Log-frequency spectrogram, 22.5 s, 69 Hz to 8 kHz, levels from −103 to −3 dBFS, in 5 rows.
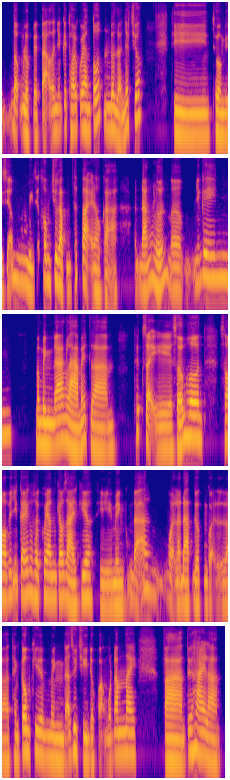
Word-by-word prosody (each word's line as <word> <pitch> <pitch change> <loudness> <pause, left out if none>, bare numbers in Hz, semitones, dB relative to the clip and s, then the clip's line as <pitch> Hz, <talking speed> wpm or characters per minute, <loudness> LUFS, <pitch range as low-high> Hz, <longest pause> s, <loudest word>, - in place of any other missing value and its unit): động - - -3
lực, 130 -3 +1
ưm, - - -39
để 120 - -1
tạo - - -2
ra 135 - -1
những 145 0 -4
cái 165 - -6
thói 145 0 +1
quen 155 0 +1
tốt, 185 +9 +1
ừm, 150 - -4
đơn 150 -3 +1
giản 110 -3 0
nhất 170 +7 -1
trước. 215 +2 +1 0.6
Thì 125 -1 0 0.2
thường 125 -3 +3
thì 125 - -1
sẽ 120 - -4
mình 170 -8 -3
sẽ - - -12
không 175 -2 -1
chưa 180 +3 +2
gặp 160 - +4 0.2
thất 190 +1 -10
bại 170 - +3
nào 125 -2 -2
cả - - -3 0.4
đáng 145 +7 -1
lớn, 155 +9 0
ờ, 135 -1 -2
những 245 -10 -12
cái, 200 -2 +3
ưm, 190 0 -3 0.5
mà 140 - +2
mình 135 -1 +3
đang 150 +3 +5
làm 125 -3 +5
ấy, 150 - 0
là 115 -3 +1 0.6
thức 200 0 -6
dậy 120 0 +1
sớm 130 +6 +4
hơn 170 -2 +6 0.4
so 150 -2 +3
với 160 +2 -5
những - - -5
cái 165 0 0
thói 160 -3 -1
quen 150 -2 +2
kéo 150 0 +3
dài 120 -6 +3
kia 150 -1 +1 0.2
thì 115 -1 -4
mình 115 0 0
cũng 135 - -11
đã, 195 +9 0 0.4
gọi 145 - -4
là 120 +1 -1
đạt 120 0 +1
được, 125 -3 -3
gọi 125 -2 -7
là 120 0 -4
thành 130 -2 -5
công 155 +3 +4
khi 150 -1 -1
mình 125 -3 -1
đã 130 - 0
duy 165 +3 0
trì 120 -1 -2
được 120 0 -6
khoảng - - -6
1 120 +1 -6
năm 145 +1 +2
nay. 145 -1 +2 0.6
Và 120 -1 +5
thứ 155 - -2
hai 155 -3 +4
là, 120 -3 +1
140 Hz, 215 wpm, -23 LUFS, 125-160 Hz, 0.6 s, hơn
